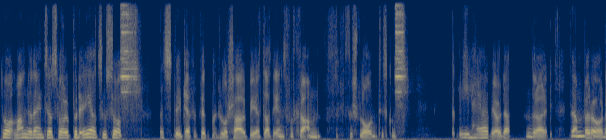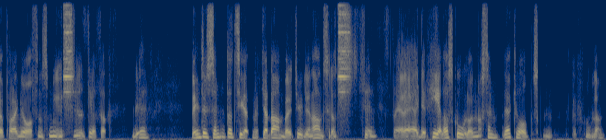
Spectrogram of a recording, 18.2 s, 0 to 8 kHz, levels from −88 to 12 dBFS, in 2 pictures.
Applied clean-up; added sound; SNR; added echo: neural diffusion model UNIVERSE++.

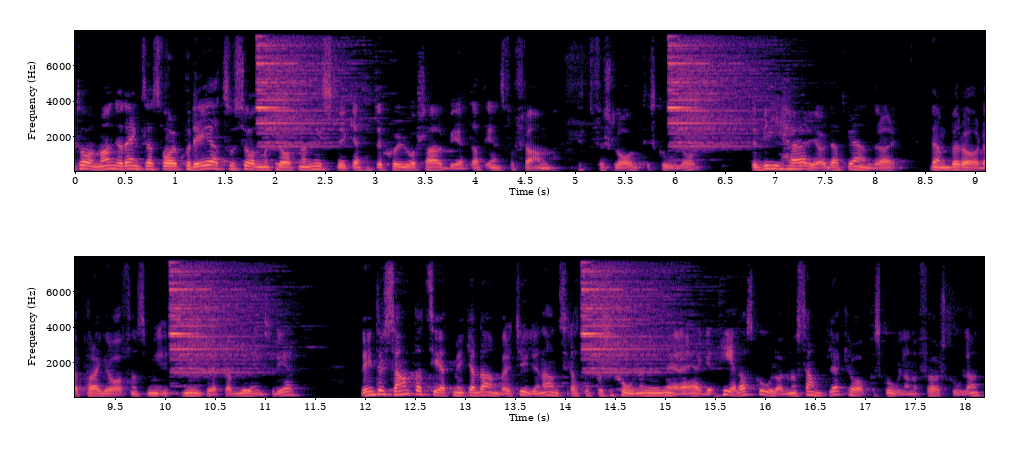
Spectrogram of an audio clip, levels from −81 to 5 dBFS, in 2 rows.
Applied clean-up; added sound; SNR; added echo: classical method log-MMSE.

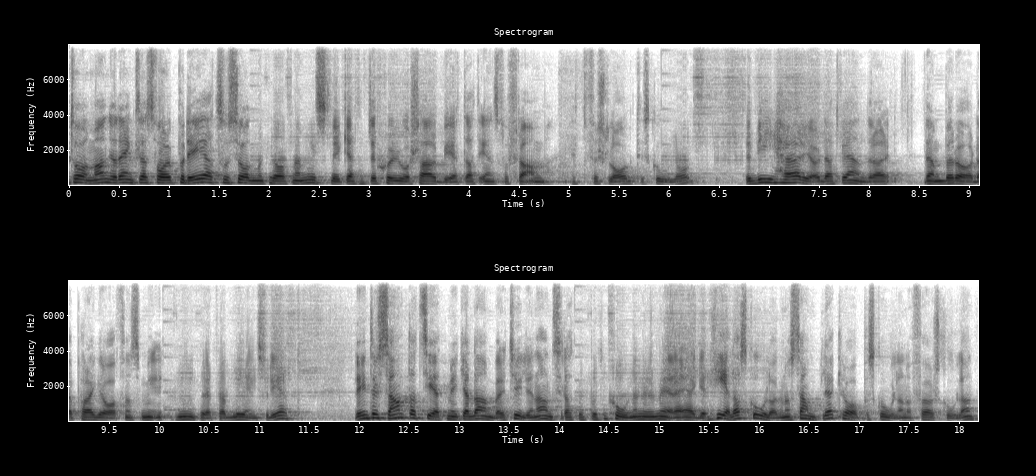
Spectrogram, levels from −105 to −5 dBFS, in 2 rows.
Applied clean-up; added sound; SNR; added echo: neural separator model SepFormer DNS4.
